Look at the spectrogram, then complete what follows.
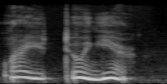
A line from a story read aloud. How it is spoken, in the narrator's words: I asked, my voice wavering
